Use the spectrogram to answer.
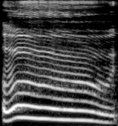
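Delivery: long sustained "ooh", slowly sinking; drawn-out ooh. Real, not acted. Watcher sees no penalty coming, long falling ooh. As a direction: hold the ooh and let it fall. Reacting to possible Chelsea penalty.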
